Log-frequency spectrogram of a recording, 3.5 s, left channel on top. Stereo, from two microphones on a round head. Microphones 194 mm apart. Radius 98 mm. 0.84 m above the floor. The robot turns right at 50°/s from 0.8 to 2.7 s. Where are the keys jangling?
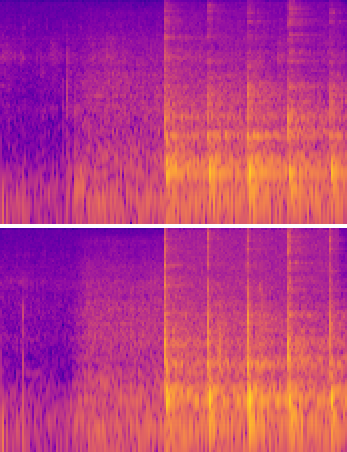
50° right (ahead or behind), 0.7 m; by 3.4 s 70° right (ahead or behind), 0.7 m.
